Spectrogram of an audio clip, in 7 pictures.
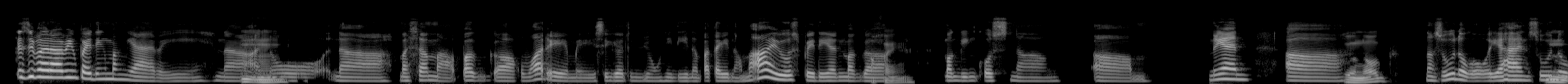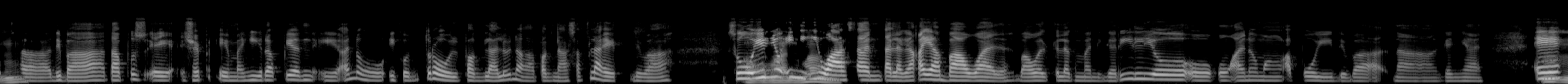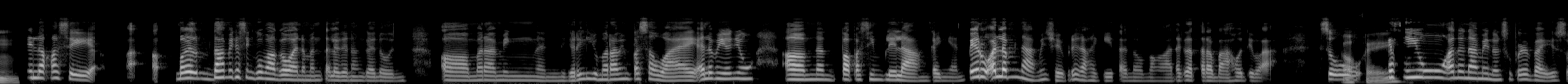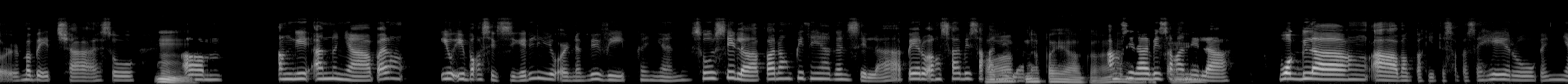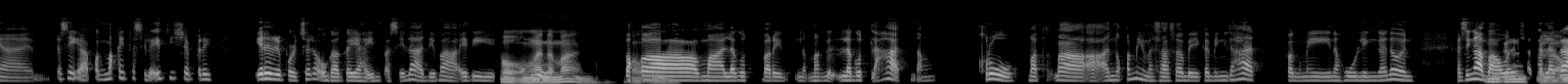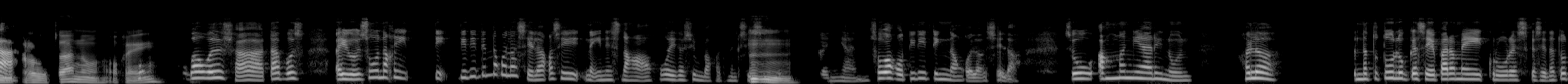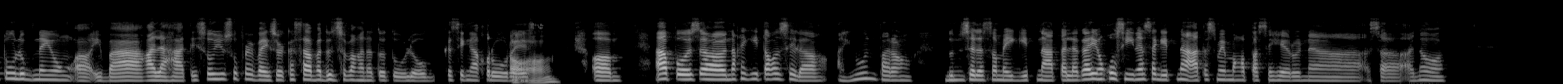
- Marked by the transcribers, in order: other background noise; laughing while speaking: "oo 'yan"; "Sunog" said as "Tunog"; other noise; in English: "crew rest"; in English: "crew rest"
- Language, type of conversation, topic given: Filipino, podcast, Paano mo hinaharap ang mahirap na boss o katrabaho?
